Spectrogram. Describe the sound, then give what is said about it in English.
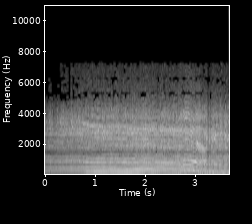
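A small motor on a bicycle runs with a steady, buzzing drone rich in harmonics. It grows slightly louder in the first second, then holds an even, continuous hum throughout. “Boy, it runs keen. Oh, pushes the bike right along, does it?”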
